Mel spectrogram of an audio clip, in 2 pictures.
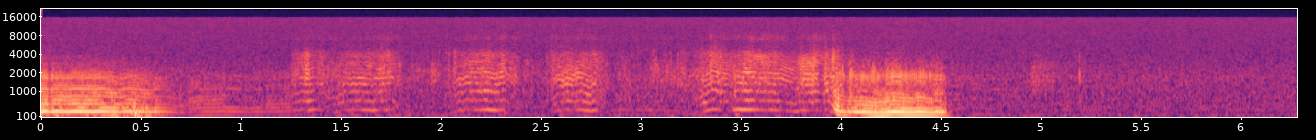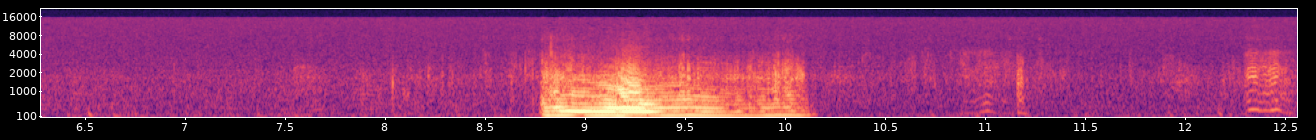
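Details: Close-up of a buff-tailed bumblebee (Bombus terrestris) feeding from flowers. Its low, droning buzz comes in three bursts: a brief one at the start, a short one around four seconds, and the longest, over a second, near nine seconds. A faint hum continues between them.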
